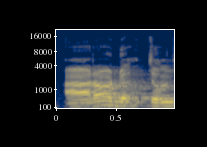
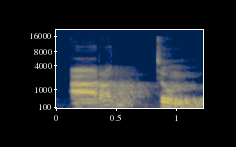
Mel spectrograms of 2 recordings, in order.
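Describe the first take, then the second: First: The d is sounded with a bounce before t. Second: The d merges straight into the t sound. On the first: The speaker calls it wrong. "jangan dibaca pantulan aradtum, salah" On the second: The speaker calls it right. "langsung ke ta-nya ya"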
